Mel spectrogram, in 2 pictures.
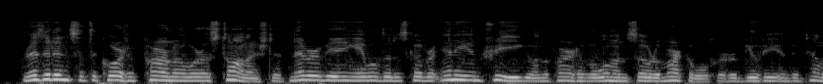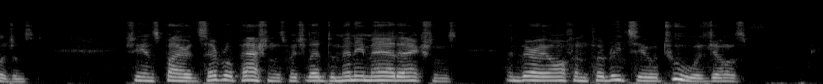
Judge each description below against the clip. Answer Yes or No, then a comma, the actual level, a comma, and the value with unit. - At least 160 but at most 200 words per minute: Yes, average, 170 wpm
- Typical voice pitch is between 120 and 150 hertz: No, medium, 175 Hz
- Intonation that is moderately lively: Yes, average, 3.0 semitones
